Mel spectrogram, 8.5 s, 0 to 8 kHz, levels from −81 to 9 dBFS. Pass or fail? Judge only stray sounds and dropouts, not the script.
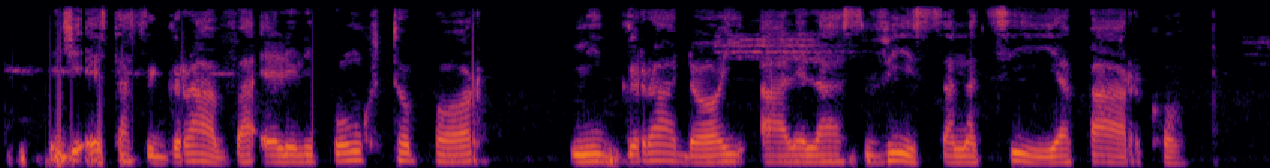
pass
